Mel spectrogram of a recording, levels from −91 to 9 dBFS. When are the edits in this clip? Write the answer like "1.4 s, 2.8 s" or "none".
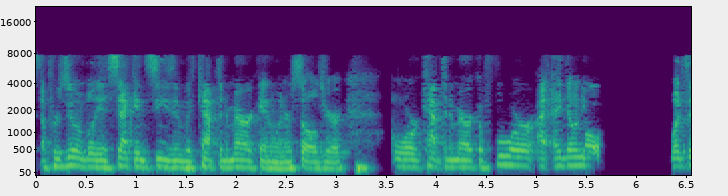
3.5 s, 5.5 s

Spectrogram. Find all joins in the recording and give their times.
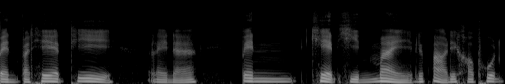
none

